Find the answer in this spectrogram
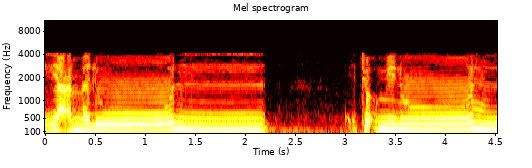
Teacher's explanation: لما يقف الانسان لما يقف على النون يعطيها زي الطنة والرنة · Term: تطنين النونات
